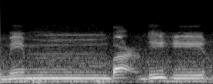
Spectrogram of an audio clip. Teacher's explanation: یمدہ ہا ہے اس پہ الٹا پیش ہے، اس کو لمبا کر کے پڑھیں گے. من بعدہ نون ساکن کے بعد با ہے، یہاں پہ اقلاب ہوگا. من بعدہ ہا کے نیچے کھڑی دیر لمبا کر کے پڑھیں گے.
